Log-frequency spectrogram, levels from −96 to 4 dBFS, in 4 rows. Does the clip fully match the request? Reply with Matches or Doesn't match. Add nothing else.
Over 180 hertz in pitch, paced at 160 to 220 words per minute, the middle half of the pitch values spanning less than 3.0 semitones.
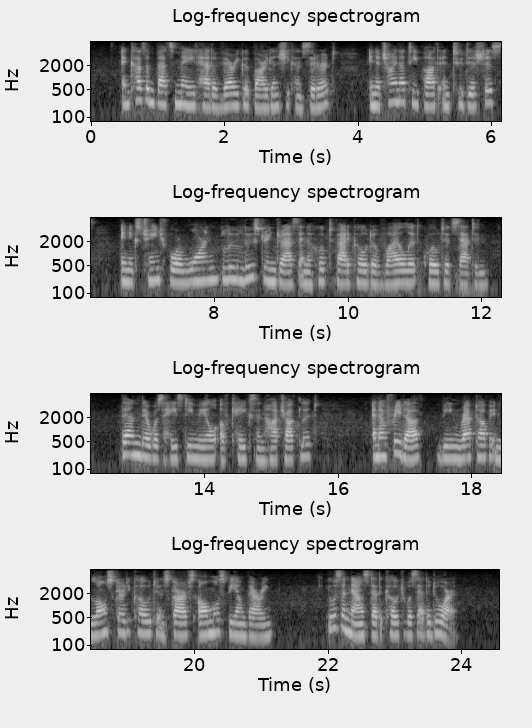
Matches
